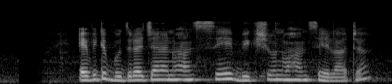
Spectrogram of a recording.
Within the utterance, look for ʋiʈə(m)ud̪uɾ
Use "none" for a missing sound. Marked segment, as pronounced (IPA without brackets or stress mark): b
